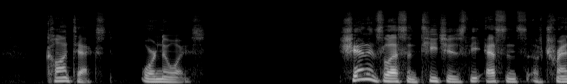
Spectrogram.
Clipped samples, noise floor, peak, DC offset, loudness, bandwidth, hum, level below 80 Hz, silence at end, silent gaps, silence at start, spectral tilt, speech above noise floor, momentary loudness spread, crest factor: under 0.1%; under -90 dBFS; -8 dBFS; under 0.1%; -27 LUFS; 14 kHz; none; -74 dBFS; 0 s; none; 0.45 s; -6 dB/octave; over 63 dB; 12 LU; 22 dB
